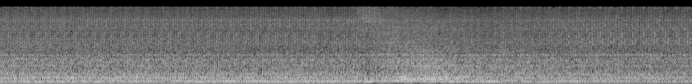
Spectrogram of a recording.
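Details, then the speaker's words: Car with rough running after MAF sensor cleaning, now after throttle body cleaning with degreaser: blips once and settles to a smooth, even idle with quiet turbine-like air hum, no knocks or misses. "having done that work the engine does have sort of described as a turbine type of sound and that's the sound of the air coming in and the and throughout the engine and out the exhaust"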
